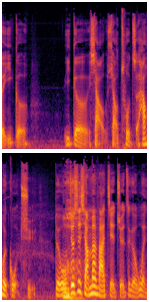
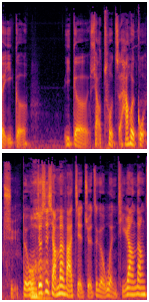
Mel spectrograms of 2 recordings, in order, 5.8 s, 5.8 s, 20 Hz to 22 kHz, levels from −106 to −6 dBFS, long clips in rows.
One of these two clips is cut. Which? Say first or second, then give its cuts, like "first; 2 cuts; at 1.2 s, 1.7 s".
second; 2 cuts; at 1.7 s, 3.3 s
